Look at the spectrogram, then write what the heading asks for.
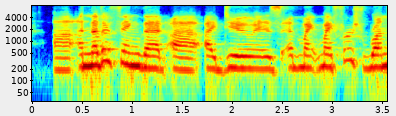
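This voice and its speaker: Her pitch is fairly high for a woman. It varies an ordinary amount. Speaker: panel moderator. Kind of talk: panel discussion. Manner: fast.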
